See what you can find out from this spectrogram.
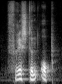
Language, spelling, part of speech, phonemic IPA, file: Dutch, fristen op, verb, /ˈfrɪstə(n) ˈɔp/, Nl-fristen op.ogg
- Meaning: inflection of opfrissen: 1. plural past indicative 2. plural past subjunctive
